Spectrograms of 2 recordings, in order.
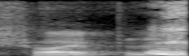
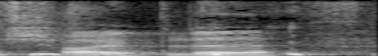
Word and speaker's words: Schäuble: Der ist auch nicht Schäuble, sondern Schäuble. Und er ist aber tatsächlich der Präsident des Bundestages.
